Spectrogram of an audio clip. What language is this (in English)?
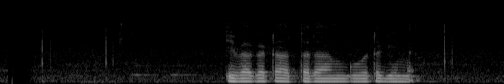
Sinhala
